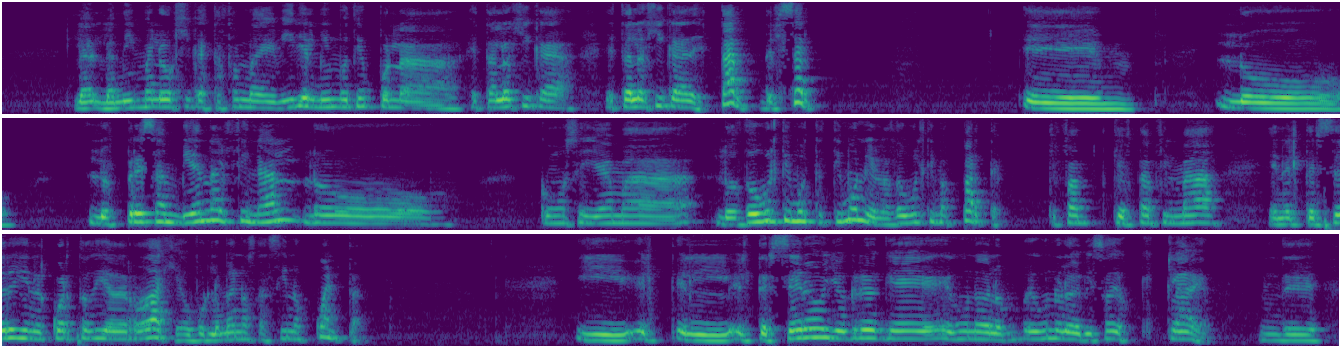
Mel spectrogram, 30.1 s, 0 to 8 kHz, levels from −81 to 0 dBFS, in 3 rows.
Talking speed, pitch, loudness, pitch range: 160 wpm, 195 Hz, -27 LUFS, 160-210 Hz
